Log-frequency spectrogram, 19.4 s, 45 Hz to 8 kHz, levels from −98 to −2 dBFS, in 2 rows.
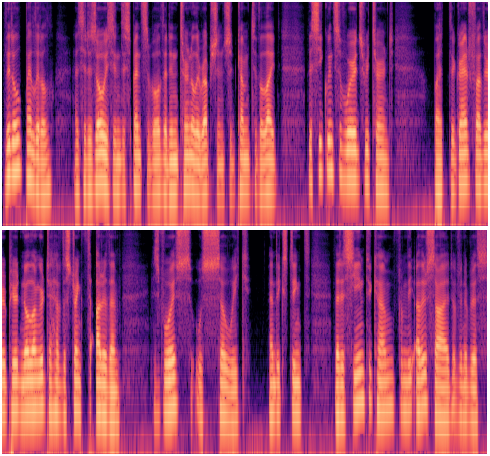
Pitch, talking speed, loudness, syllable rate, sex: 115 Hz, 165 wpm, -20 LUFS, 4.9 syllables/s, male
